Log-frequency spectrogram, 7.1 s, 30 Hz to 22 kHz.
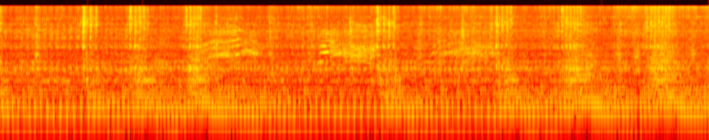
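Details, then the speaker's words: Shogun R110 motorcycle that normally stalls in first gear, with the gear-indicator panel plug disconnected: low, steady thumping idle that keeps running without stalling with first gear engaged; normal idle in gear. "عندما ندخل ما يسمى الترس الأول يظل المحرك قيد التشغيل ، لا ينطفئ ، يا رجل"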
